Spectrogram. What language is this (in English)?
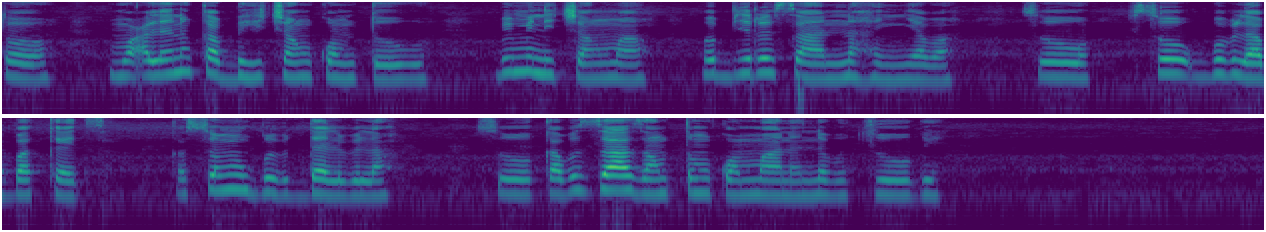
Dagbani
